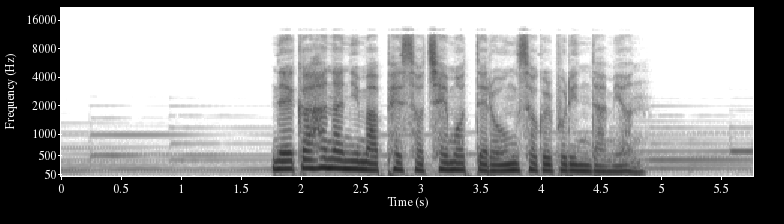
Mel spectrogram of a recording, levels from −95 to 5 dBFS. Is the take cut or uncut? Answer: uncut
